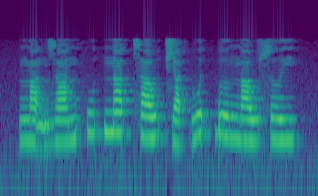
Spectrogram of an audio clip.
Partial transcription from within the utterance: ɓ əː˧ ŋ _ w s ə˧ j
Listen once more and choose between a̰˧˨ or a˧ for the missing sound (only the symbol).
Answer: a˧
